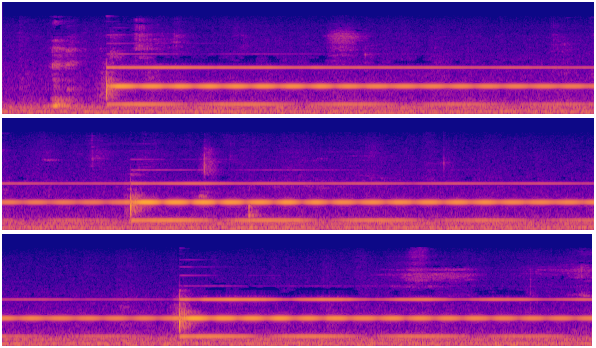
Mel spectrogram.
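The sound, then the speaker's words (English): A meditation bell is struck three times, about six seconds apart, to start a sitting meditation. Each strike rings out in a long, steady, shimmering tone that keeps humming until the next one, with no talking. “Start with the bell.”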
